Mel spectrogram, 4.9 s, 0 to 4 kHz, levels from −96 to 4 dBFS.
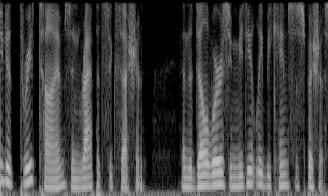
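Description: No technical faults are audible.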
